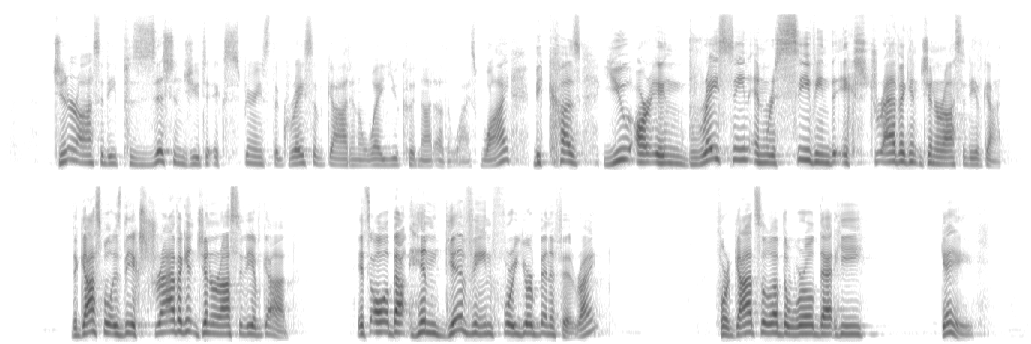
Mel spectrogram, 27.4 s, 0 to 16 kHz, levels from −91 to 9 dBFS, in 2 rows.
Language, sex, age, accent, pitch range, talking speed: English, male, 40-59, American, 165-215 Hz, 120 wpm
